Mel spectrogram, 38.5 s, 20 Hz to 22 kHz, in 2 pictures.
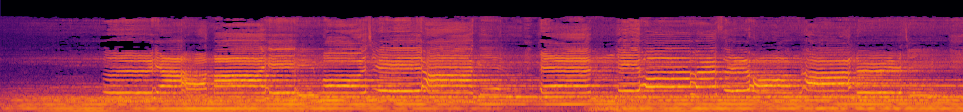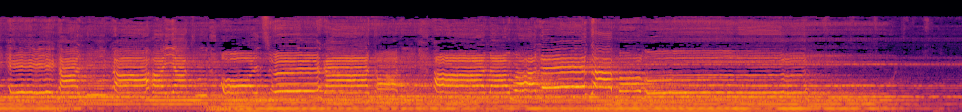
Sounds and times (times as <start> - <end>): Music: 0.0 - 38.5.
